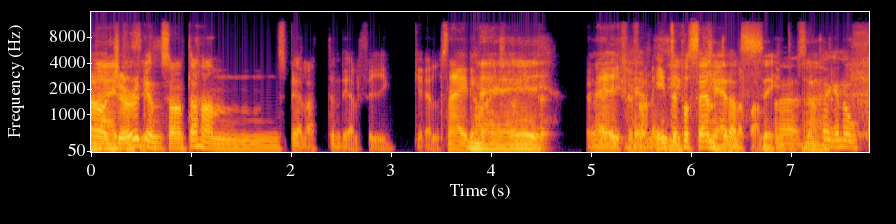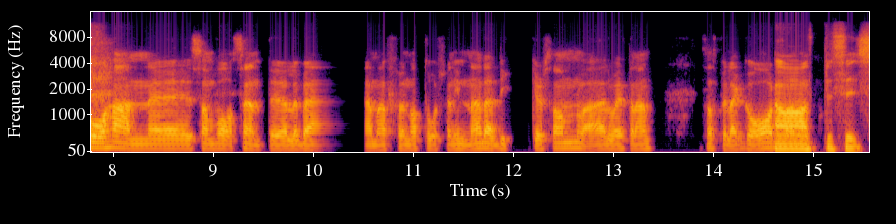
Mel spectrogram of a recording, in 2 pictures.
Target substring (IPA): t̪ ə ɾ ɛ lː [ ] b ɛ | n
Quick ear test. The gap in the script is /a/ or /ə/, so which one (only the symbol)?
ə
